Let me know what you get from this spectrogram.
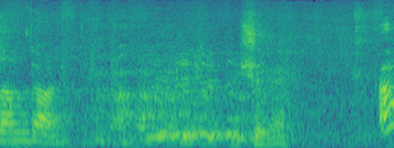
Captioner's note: laughs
